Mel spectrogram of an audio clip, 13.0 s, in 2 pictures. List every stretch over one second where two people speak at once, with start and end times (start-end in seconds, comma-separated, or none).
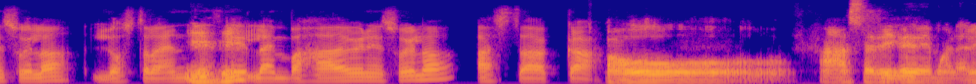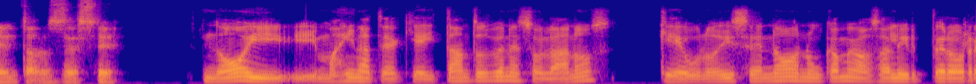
none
